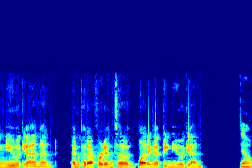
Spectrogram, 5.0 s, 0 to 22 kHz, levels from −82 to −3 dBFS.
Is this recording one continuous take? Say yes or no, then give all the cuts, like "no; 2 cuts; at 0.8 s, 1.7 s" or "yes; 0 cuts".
no; 1 cut; at 1.6 s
